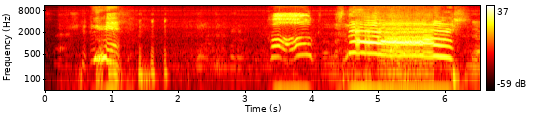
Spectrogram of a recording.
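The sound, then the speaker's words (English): A person yells very loudly and close to the microphone in two long, strained bursts, the second held for nearly two seconds, after some quieter vocal sounds at the start. “Will you stop yelling into the mic?”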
